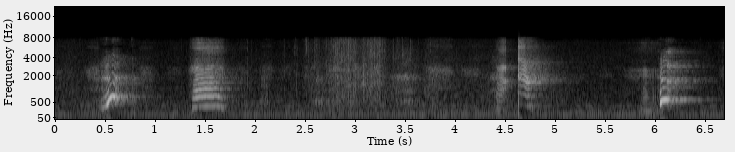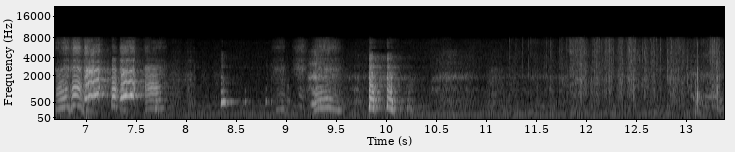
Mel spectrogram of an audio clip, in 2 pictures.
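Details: Baby laughing at hiccups: sudden sharp hiccup catches mixed with bursts of baby laughter over a faint background hum; hiccups.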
